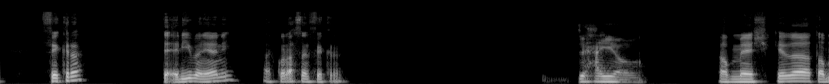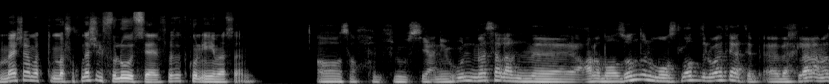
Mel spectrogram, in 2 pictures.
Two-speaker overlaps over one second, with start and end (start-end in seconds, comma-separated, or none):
none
